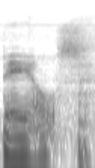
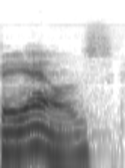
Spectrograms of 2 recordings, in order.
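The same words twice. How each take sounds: First: The word is pronounced the English way. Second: The word is pronounced the Hebrew way. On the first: "let's just go with Baals. It's easier for me" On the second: "Baals is how people who speak Hebrew pronounce it"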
